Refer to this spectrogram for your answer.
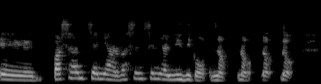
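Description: Fairly quick delivery from a woman, pitch varying in an ordinary way. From United States. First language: English (speaking Spanish). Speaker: language teacher. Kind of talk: interview. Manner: halting.

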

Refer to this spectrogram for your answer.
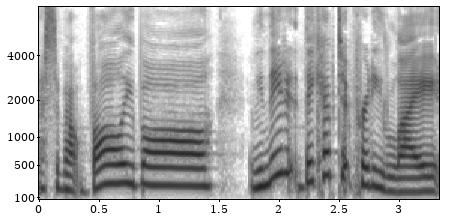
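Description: A woman speaks in a plain, everyday voice at a moderate pace. The sound is dry and close with no echo, and the recording is very clean, with a silent background. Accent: American. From Scottsdale, Arizona. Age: 20s. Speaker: pageant contestant guest. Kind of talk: casual chat.

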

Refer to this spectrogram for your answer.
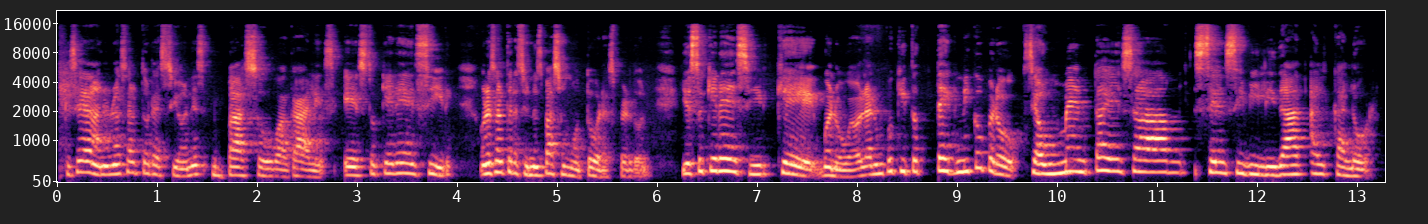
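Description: With an unremarkable speaking voice, a woman talks at a moderate pace in a fairly high pitch with lively intonation. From Colombia. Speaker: gynecologist. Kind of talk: expert explanation in interview.

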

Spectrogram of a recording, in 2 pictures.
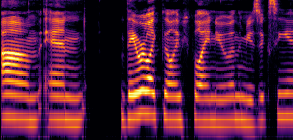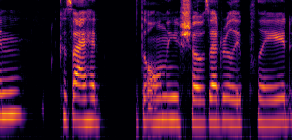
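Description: An unremarkable speaking voice moves at a fairly quick pace with fairly even intonation against a quiet background. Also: woman. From New York City, then small-town Minnesota. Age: 20s. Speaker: singer-songwriter. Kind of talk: casual interview chat. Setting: studio.

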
